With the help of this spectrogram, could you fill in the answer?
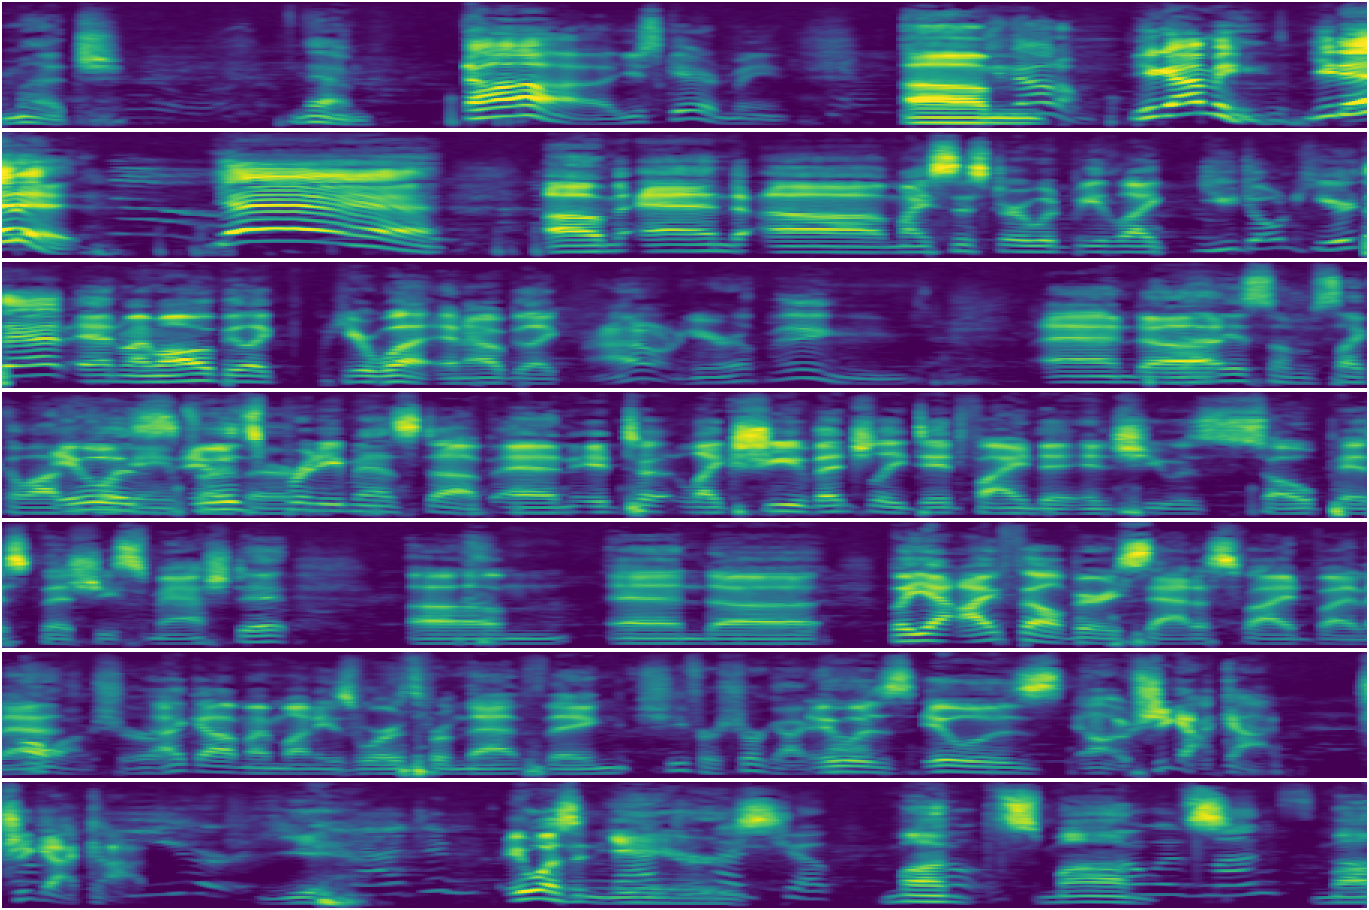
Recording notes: LIVE EVENT [VIDEO]. Record from The Logan Theatre.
